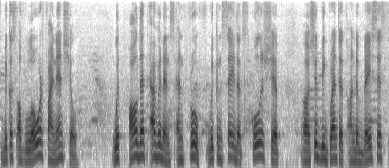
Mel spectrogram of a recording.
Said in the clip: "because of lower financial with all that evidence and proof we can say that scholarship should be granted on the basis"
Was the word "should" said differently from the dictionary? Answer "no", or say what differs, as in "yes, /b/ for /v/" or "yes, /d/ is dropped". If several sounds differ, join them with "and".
no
